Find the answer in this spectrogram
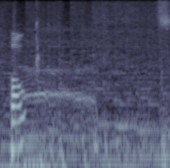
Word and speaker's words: Falke: 1 2 third character yep halfway through now poke is that how it's pronounced yep poke fault I saw the pronounce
